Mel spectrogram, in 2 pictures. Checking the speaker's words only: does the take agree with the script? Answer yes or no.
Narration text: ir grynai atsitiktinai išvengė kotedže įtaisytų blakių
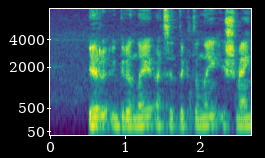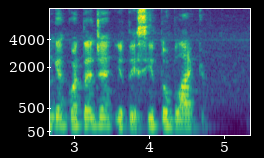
yes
